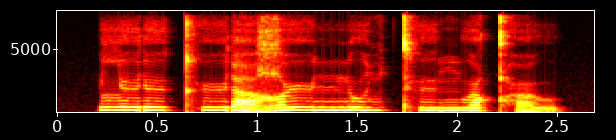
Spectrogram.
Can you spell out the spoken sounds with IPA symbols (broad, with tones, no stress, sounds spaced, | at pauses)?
l ɨ˦ ɾ ɨ˦ kʰ ʉ˦ ɾ a˨ ʁ ʉː˦ nː u˦ ʎ tʰ ɨ˦ ŋ u˦ qʰ u˨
